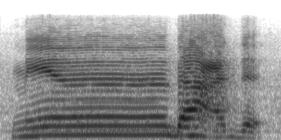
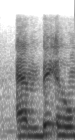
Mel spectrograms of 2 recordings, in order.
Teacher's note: أقلب النون ميم مع الغنة، مع إخفائها مع الغنة. · Term: الإقلاب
